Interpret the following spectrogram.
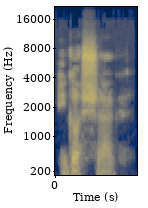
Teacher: le tout s'assimile en un [ʃː] long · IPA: ['igɒʃ:a:g]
